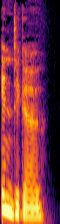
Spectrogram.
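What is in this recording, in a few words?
"indigo", British English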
